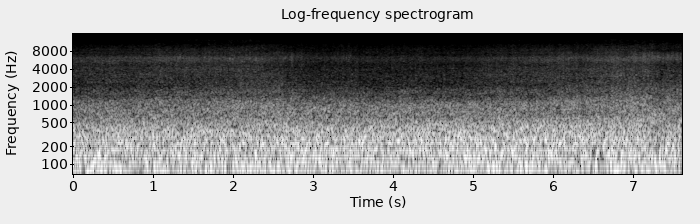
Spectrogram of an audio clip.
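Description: A set of waves breaking and surf washing through the shallows in a steady noise, with a low rumble of wind on the microphone.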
